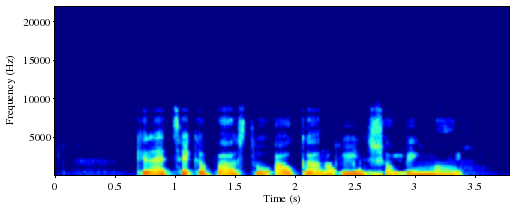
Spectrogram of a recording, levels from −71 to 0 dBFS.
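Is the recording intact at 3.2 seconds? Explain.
No. From 2.04 to 3.41 s an echo leak adds a fairly loud copy of the speech 392 ms late, likely from an imperfect echo canceller, distinct rather than a smeared reverb tail.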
